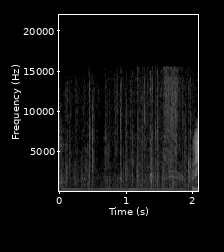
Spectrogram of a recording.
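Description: A fire crackles in a metal barrel.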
